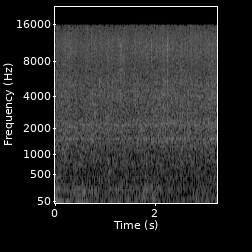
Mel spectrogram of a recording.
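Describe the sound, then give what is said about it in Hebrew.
Steady rain pours down in a dense, even hiss with a soft low rumble beneath, continuous and fairly loud throughout, with no voices, depicting iron vapour that cools into liquid and falls as iron rain on the dark side of a strange world. “ובכן, אדי הברזל מתקררים, הופכים לנוזל ויורדים בתור גשם. גשם מברזל.”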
